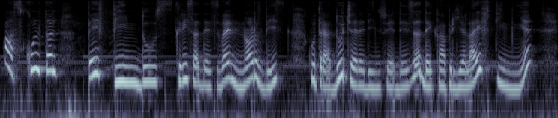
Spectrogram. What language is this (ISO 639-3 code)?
ron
